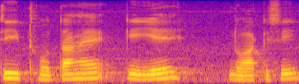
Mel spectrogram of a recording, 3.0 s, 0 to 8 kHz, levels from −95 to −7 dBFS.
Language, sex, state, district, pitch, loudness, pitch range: Hindi, male, Uttar Pradesh, Budaun, 130 Hz, -18 LUFS, 115-140 Hz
